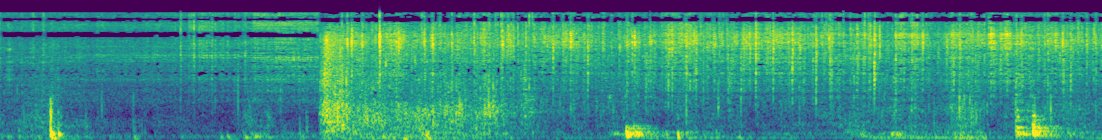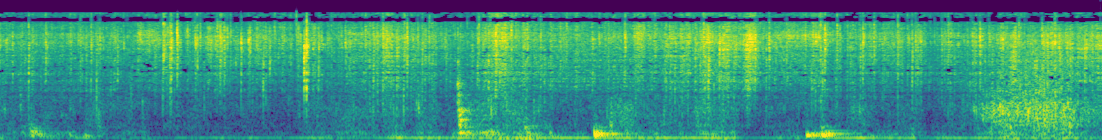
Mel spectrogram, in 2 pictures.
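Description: Chicken wings sizzling in a wire grill basket on a wood-burning tent stove: a steady hiss that starts suddenly about three seconds in, with a few soft knocks.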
